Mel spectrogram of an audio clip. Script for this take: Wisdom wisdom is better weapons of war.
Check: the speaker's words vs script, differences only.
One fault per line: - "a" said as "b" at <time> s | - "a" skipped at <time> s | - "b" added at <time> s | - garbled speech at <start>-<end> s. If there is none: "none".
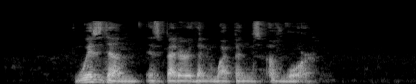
- "wisdom" skipped at 1.4 s
- "than" added at 1.9 s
